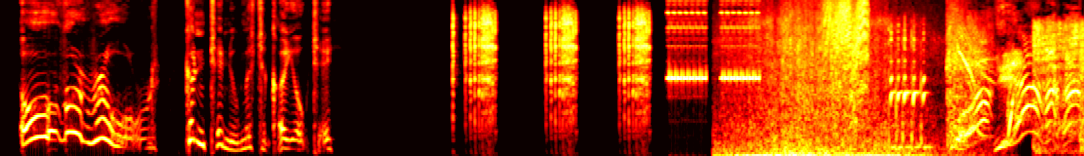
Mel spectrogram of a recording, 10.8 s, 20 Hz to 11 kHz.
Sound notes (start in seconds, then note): 4.5 whirring; 6.6 beeping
